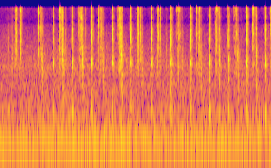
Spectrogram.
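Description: Ratchet wrench clicking rapidly, about seven or eight clicks a second, as a bolt is worked loose, with a steady low hum underneath.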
